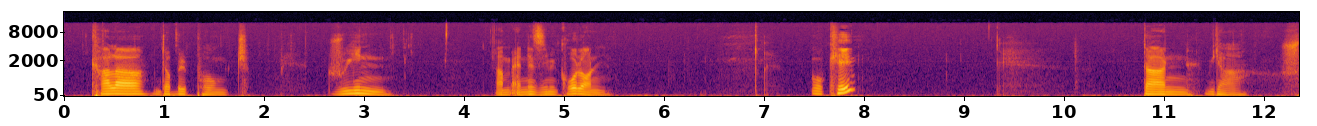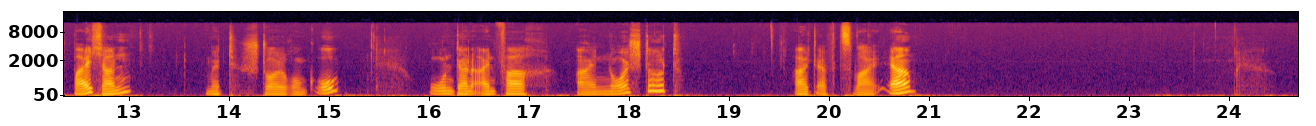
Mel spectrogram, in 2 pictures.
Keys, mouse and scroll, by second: 0.0-1.7 typing, 8.5 ctrl+o, 11.1 Return, 16.3 alt+F2.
